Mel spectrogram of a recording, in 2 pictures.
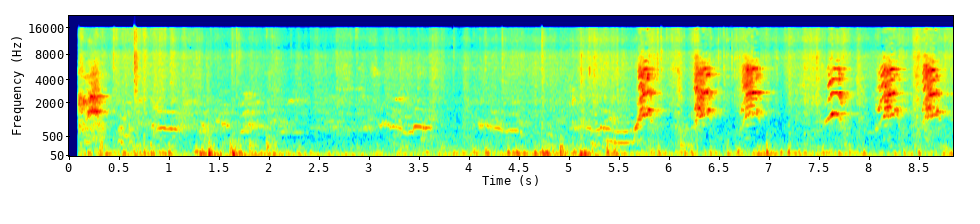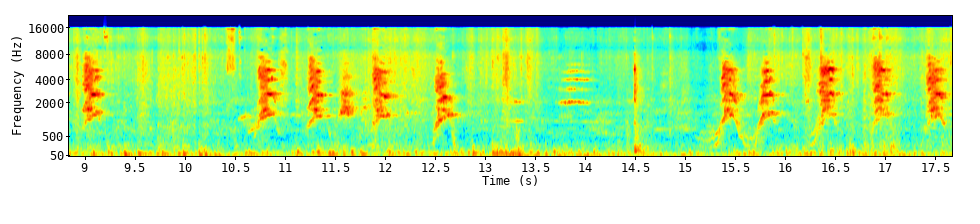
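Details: Toy Poodle with a white chest marking giving a long series of high, sharp yips and whines, bursts closely spaced and coming in clusters, with low room rumble underneath.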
